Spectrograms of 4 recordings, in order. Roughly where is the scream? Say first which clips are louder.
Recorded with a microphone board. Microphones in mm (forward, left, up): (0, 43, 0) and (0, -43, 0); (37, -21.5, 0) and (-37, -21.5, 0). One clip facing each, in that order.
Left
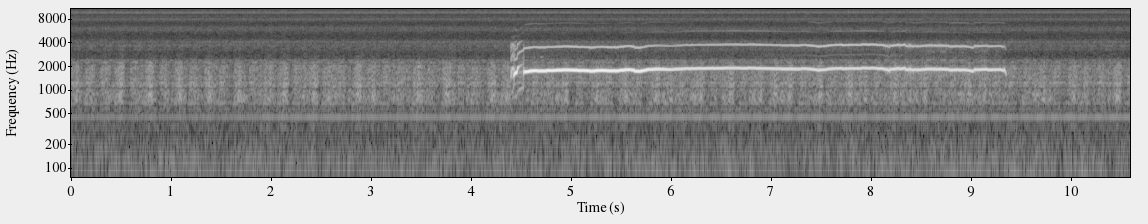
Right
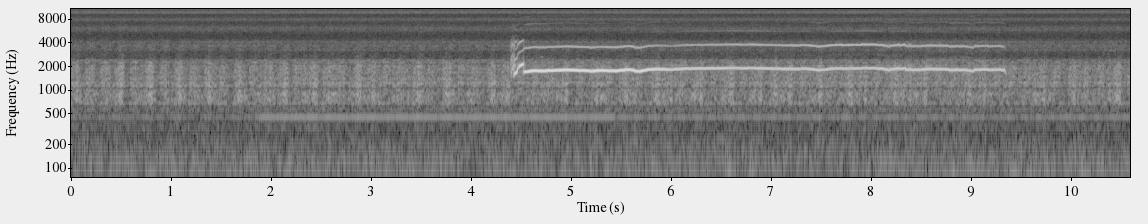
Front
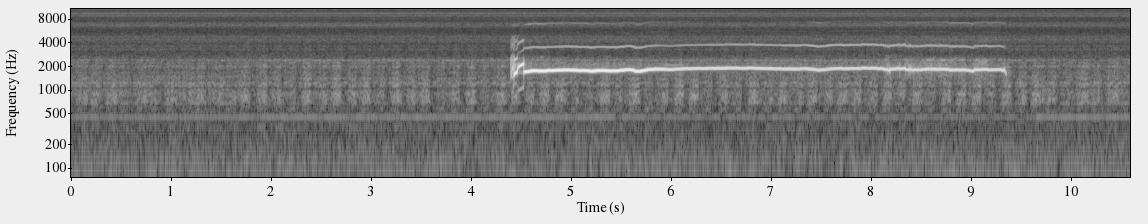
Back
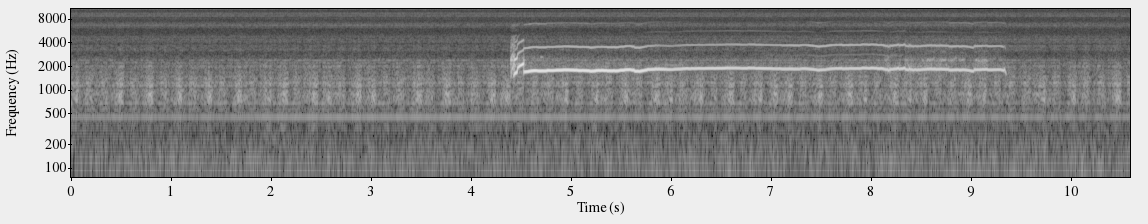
Left 9 dB, front 5 dB; ahead left.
